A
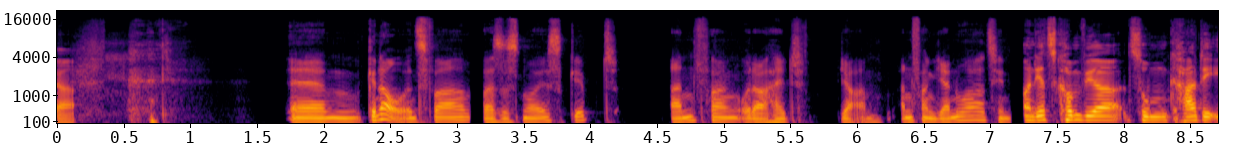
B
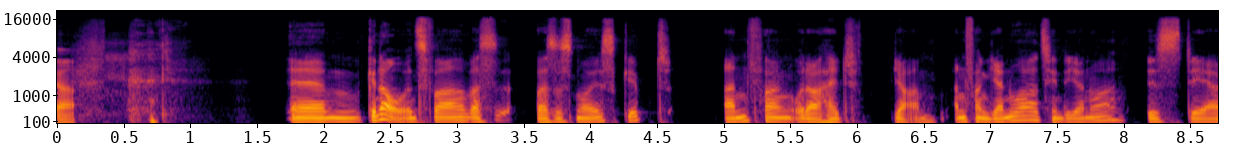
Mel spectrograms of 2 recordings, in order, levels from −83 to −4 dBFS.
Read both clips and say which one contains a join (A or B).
A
